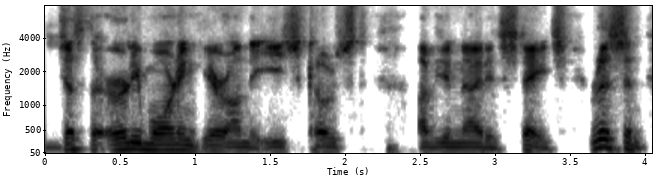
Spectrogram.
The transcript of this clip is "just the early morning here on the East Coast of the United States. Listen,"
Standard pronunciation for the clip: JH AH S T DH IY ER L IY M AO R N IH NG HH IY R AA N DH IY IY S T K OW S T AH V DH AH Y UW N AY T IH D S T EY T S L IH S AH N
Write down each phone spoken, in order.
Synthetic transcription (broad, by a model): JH AH S T DH IY ER L IY M AO R N IH NG HH IY R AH N DH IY IY S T K OW S T AH V Y UW N AY T IH D S T EY T S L IH S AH N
